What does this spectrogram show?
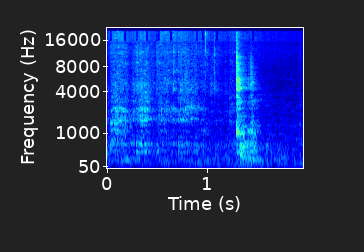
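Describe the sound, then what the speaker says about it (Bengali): Nigella seeds and dried red chilies tempering in hot oil, a close steady sizzle with soft stirring and one sharp metallic clink of a utensil against the pan partway through. "তেল গরম হয়ে গেছে দিয়ে দিব কালো জিরা আর শুকনা মরিচ ফোড়ন দিয়ে দিব হলুদ"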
